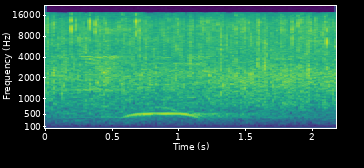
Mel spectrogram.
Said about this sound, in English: Y'all was clapping on that job thing. Y'all didn't clap on that marriage thing right there.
